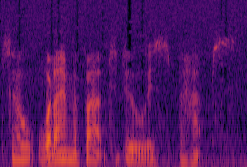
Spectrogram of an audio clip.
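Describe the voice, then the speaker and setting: A man at a fairly slow pace with very wide pitch swings. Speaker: playwright. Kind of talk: televised opinion monologue to camera. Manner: angry, intense, now mumbling, now rasping.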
